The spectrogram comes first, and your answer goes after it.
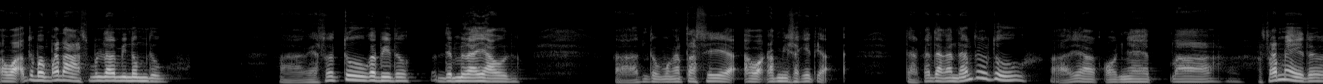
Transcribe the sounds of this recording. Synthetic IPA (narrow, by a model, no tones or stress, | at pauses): ʔawa̰ʔt̪ubaŋpanasmunalminɔmt̪u | a̰biasot̪ukamit̪̬u | dɛməlajaut̪u | a̰unt̪uk̚məŋat̪asiawa̰ʔkamisakɪt̪̚ɡa̰ʔ | dakadaŋandaŋt̪ut̪u | a̰jakoɲɛt̪̚la | samɛt̪̬u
